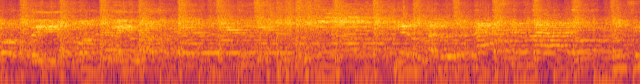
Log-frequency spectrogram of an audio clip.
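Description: Live country-rock band playing, with strummed acoustic guitars over a steady drum beat, captured by an audience recording.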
